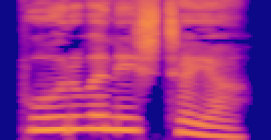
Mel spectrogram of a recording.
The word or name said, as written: ಪೂರ್ವನಿಶ್ಚಯ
